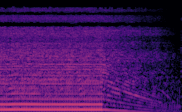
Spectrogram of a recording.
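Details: Craftsman chainsaw that sat for years, rerun days later after cool-down: even, steady two-stroke idle without hunting, winding down smoothly at shutoff. Carb acting more natural; tip test suggests no head gasket or crank seal leak; chain doesn't move at idle.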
